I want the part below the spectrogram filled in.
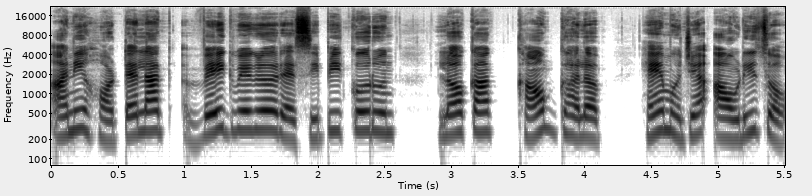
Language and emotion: Goan Konkani, neutral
